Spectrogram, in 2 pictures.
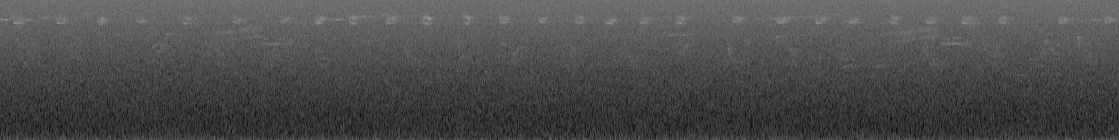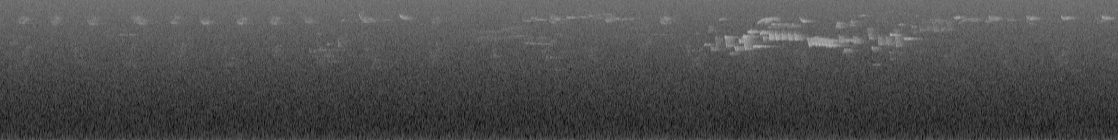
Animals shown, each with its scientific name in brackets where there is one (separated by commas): Red-eyed Vireo (Vireo olivaceus), Black-throated Green Warbler (Setophaga virens), Golden-crowned Kinglet (Regulus satrapa), Winter Wren (Troglodytes hiemalis)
